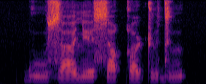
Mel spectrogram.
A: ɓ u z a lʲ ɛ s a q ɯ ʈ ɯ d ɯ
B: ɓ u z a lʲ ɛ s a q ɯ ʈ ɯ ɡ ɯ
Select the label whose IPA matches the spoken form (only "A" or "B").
A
